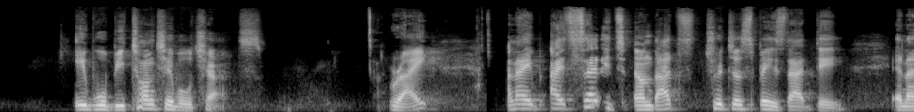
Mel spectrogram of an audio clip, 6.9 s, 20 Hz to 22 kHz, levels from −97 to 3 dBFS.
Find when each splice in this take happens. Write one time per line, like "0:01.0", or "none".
0:03.6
